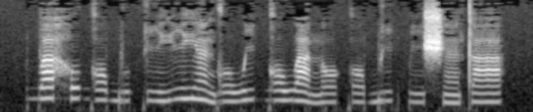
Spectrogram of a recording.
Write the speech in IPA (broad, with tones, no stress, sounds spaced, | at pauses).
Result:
b a˦ h o˦ ɡ ɔ˦ b u˧ k i˧ j i˦ j ɛ̃˦˨ ɡ o˧ w i˦ ɡ ɔ˦ w a˦˨ n ɔ˧ k ɔ˧ b i˧ k͡p i˧ ʃ ɛ̃˧ t a˦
